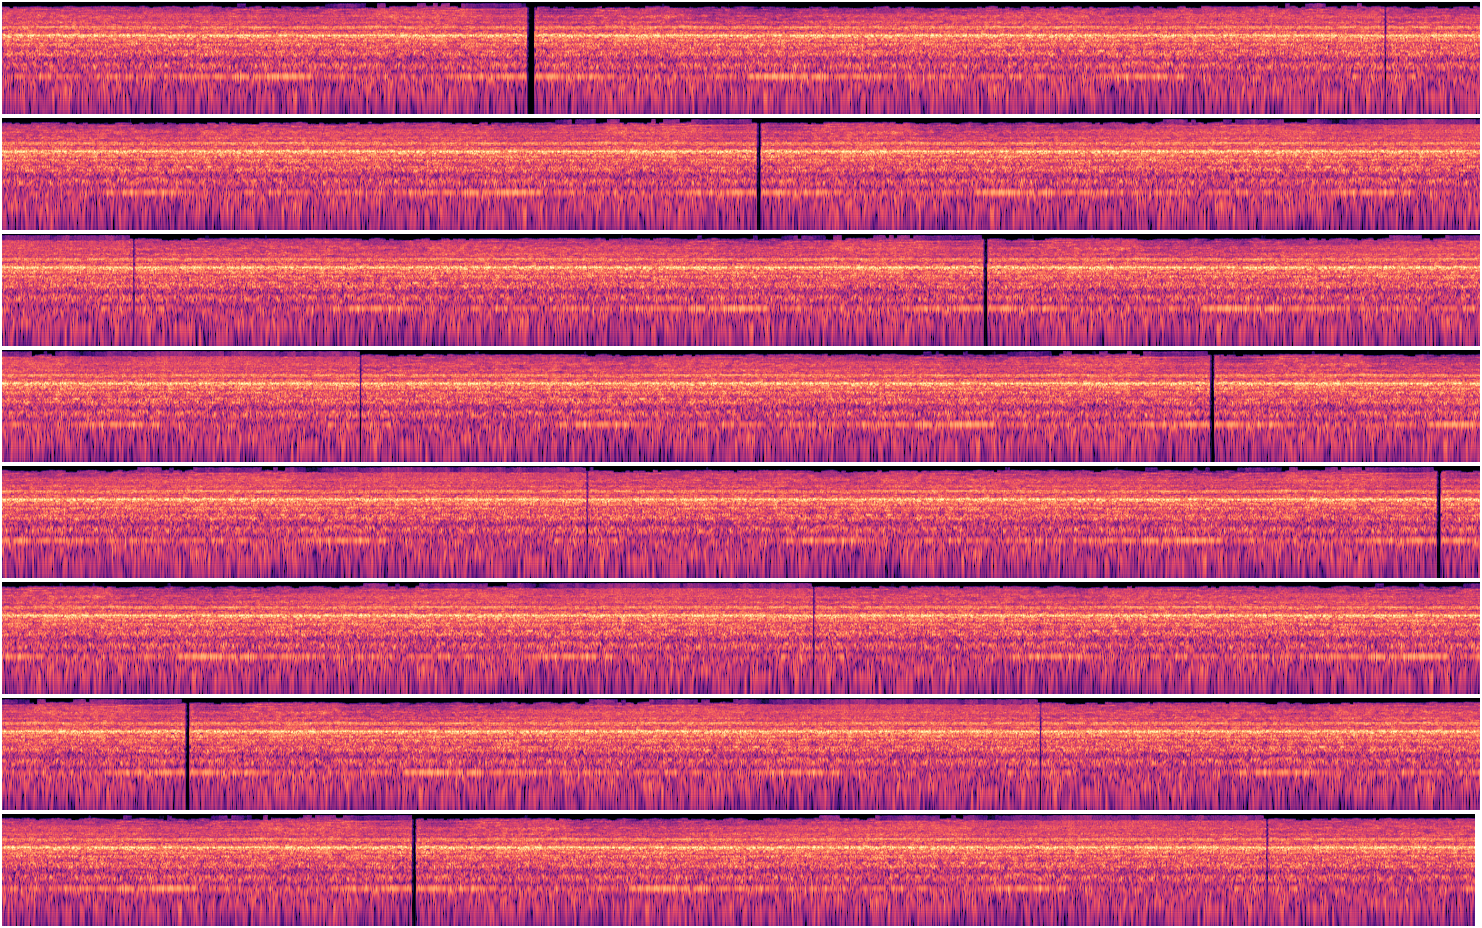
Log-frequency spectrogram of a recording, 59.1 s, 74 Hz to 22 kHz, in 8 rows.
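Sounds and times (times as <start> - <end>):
vacuum cleaner running: 0.0 - 59.0.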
